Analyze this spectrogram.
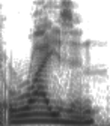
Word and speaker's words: Ryzen: Ryzen. It's like raisin, but with an I.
